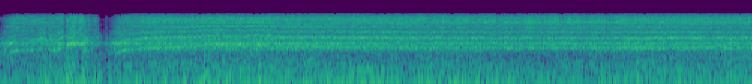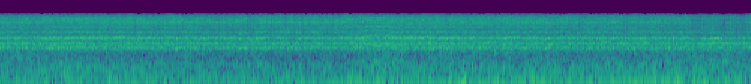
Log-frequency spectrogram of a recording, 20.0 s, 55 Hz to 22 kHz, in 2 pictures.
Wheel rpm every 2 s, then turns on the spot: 120, 190, 200, 200, 200, 190, 200, 200, 200, 200.
none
